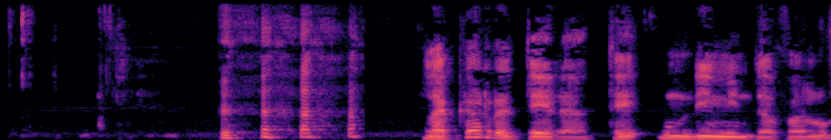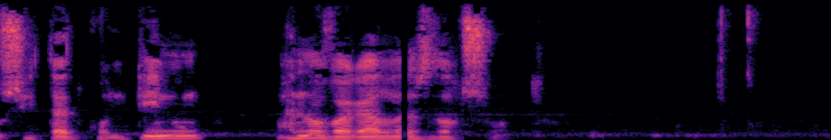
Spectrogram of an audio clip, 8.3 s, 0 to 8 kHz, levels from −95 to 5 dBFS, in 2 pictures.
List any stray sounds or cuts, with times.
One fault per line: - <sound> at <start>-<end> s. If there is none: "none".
- laugh at 1.1-1.8 s
- dropout at 6.2-6.2 s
